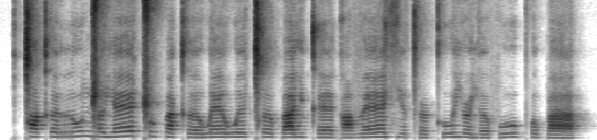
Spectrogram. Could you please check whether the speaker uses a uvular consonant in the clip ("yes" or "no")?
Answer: no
